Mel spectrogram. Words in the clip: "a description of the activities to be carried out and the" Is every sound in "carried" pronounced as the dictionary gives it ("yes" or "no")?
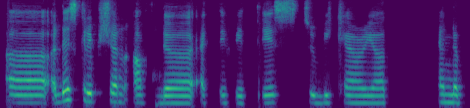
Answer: no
